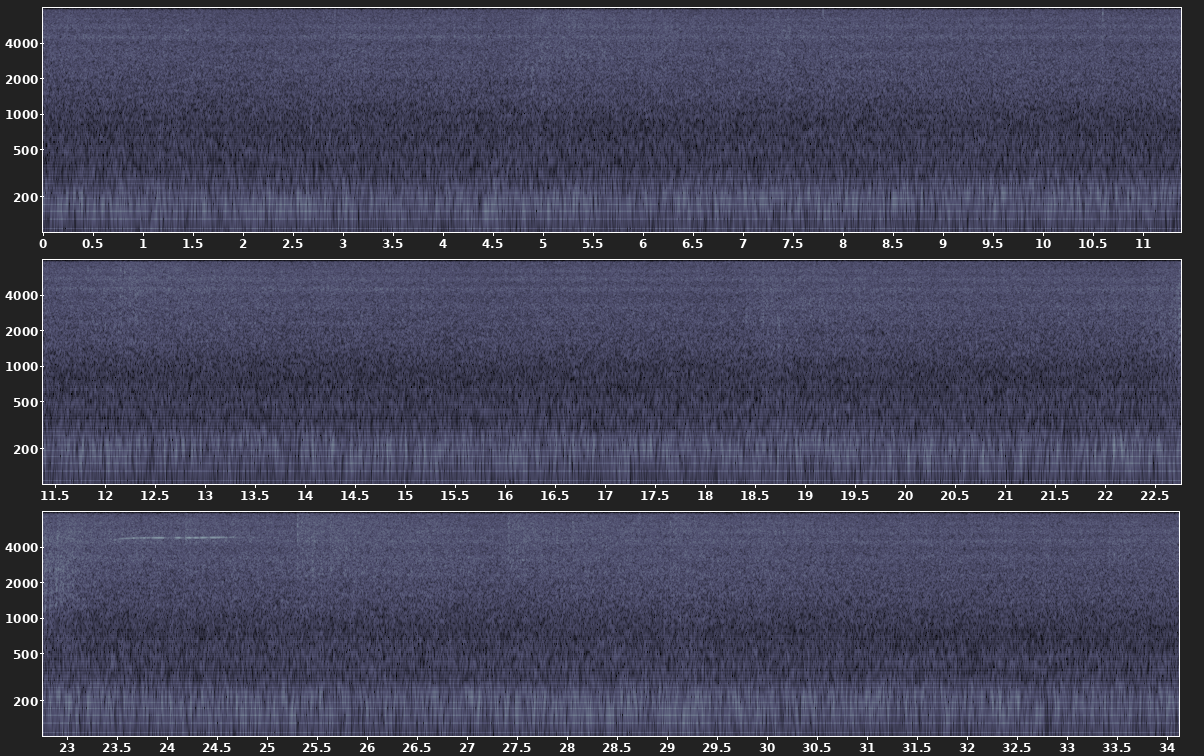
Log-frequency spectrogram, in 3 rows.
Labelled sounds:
23.4	24.6	killer whale, 4.6 to 5.6 kHz

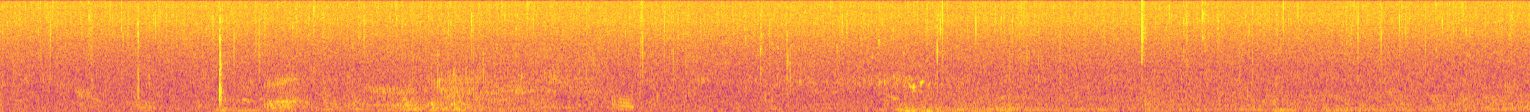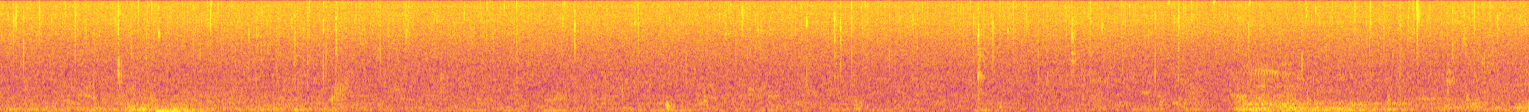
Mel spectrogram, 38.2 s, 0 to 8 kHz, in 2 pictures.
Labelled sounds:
3.3	3.7	humpback whale, 0.78 to 0.94 kHz
34.8	35.1	humpback whale, 1.0 to 1.2 kHz

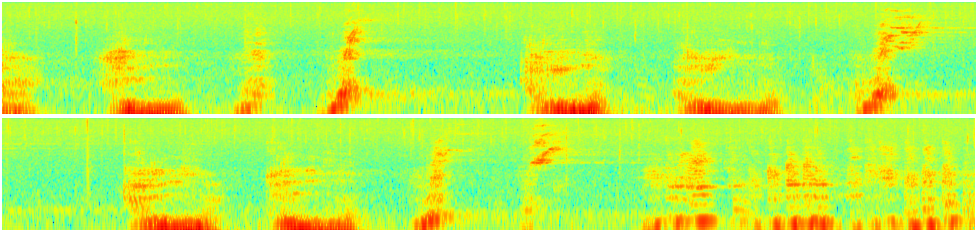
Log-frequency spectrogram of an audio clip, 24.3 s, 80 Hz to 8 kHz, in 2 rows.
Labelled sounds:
1.2	1.7	humpback whale, 0.78 to 1.2 kHz
4.4	4.8	humpback whale, 1.5 to 4.1 kHz
8.5	9.1	humpback whale, 0.78 to 1.5 kHz
10.9	11.8	humpback whale, 0.88 to 5.7 kHz
13.8	14.4	humpback whale, 0.78 to 1.0 kHz
17.6	19.2	humpback whale, 1.1 to 6.0 kHz
20.2	21.1	humpback whale, 0.78 to 1.5 kHz
21.7	22.0	humpback whale, 0.78 to 1.1 kHz
22.6	22.9	humpback whale, 2.0 to 2.3 kHz

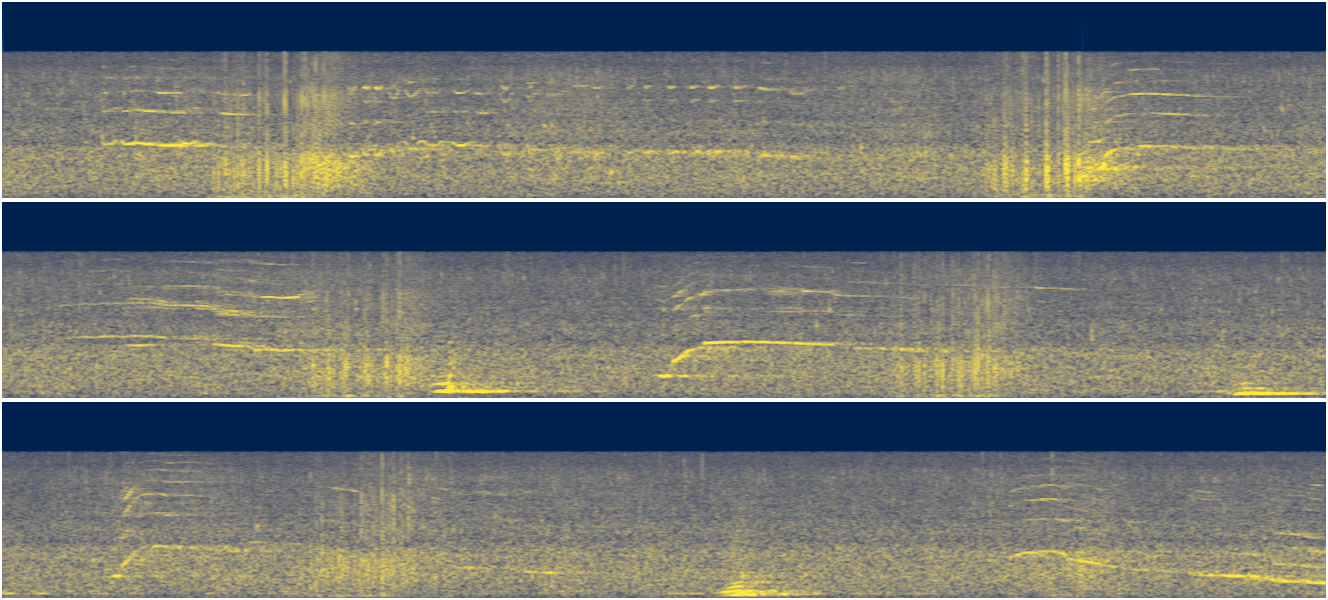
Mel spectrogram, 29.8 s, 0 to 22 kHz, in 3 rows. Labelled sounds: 0.7	2.0	humpback whale, 1.0 to 5.6 kHz
2.7	3.6	humpback whale, 0.84 to 3.9 kHz
5.7	5.9	humpback whale, 3.4 to 3.7 kHz
8.3	9.3	humpback whale, 0.81 to 6.3 kHz
10.3	12.3	humpback whale, 0.94 to 6.6 kHz
14.9	16.8	humpback whale, 0.78 to 5.8 kHz
17.6	18.1	humpback whale, 3.4 to 3.7 kHz
20.9	21.4	humpback whale, 0.97 to 6.2 kHz
22.2	22.6	humpback whale, 3.3 to 3.8 kHz
23.5	23.8	humpback whale, 1.8 to 2.1 kHz
27.4	28.1	humpback whale, 0.78 to 3.9 kHz
28.8	29.7	humpback whale, 1.2 to 3.1 kHz

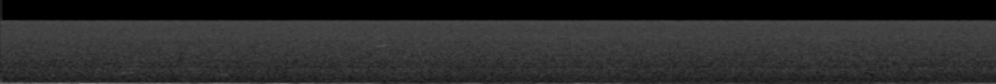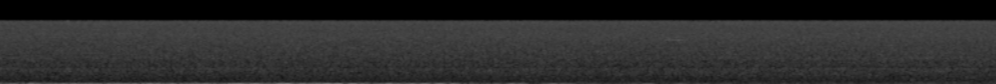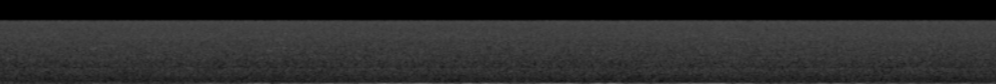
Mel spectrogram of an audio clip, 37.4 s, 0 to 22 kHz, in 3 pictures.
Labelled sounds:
20.7	21.0	killer whale, offshore, 3.0 to 3.2 kHz
34.0	34.3	killer whale, offshore, 3.1 to 3.3 kHz

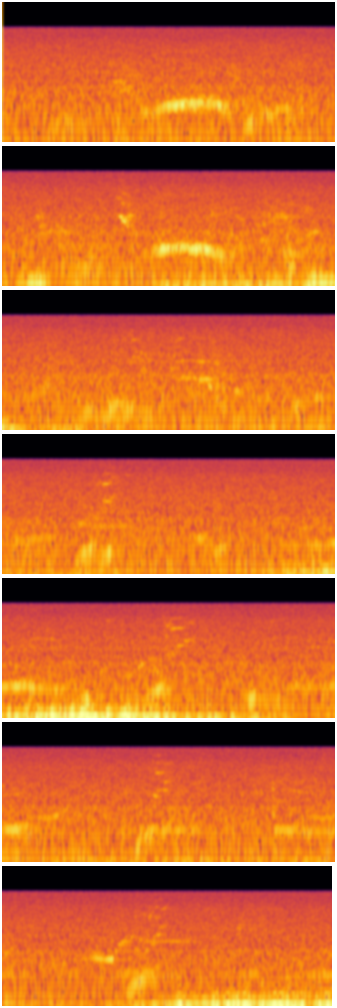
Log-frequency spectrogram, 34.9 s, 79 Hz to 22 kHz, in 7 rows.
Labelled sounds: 6.7	7.0	humpback whale, 0.80 to 1.4 kHz
9.0	9.3	humpback whale, 1.2 to 1.5 kHz
20.4	20.7	humpback whale, 1.8 to 1.9 kHz
22.5	22.8	humpback whale, 1.4 to 4.4 kHz

